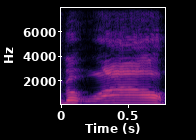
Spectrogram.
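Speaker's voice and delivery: speaking through laughter. Reacting to a story of sound failing during worship, laughing while talking. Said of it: "I'm sorry I'm laughing".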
